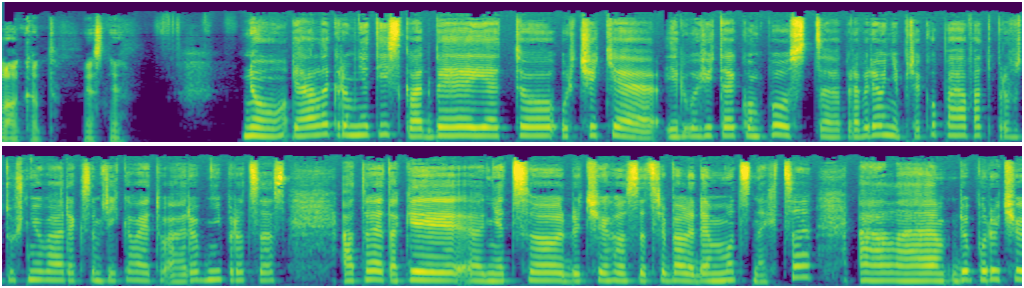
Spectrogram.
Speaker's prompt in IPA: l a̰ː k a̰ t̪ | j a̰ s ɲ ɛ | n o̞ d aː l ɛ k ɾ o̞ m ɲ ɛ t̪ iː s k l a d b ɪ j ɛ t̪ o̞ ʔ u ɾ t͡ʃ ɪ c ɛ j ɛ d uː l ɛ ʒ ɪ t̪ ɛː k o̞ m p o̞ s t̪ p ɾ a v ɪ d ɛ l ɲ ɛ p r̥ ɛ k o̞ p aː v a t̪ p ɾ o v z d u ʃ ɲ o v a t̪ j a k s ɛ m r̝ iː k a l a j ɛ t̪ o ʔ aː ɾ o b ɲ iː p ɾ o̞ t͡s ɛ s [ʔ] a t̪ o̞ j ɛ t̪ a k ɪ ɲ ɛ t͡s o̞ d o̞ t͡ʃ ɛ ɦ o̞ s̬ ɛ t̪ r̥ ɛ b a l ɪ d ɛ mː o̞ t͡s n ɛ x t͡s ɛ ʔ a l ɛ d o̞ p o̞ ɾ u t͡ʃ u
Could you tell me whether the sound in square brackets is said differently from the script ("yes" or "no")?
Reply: no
